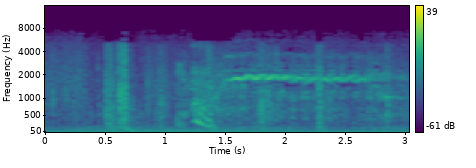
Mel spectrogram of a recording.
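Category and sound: animal, horses neighing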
